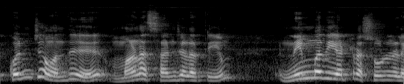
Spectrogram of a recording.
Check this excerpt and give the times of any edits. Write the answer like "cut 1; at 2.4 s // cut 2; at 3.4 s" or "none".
none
